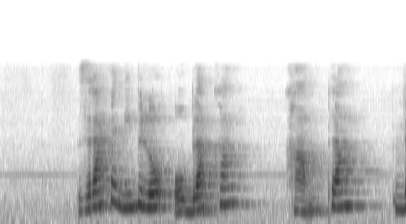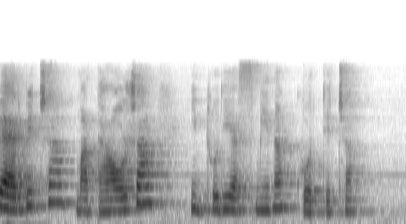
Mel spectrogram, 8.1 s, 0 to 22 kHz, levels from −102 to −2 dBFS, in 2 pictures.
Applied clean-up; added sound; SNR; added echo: none; none; none; none.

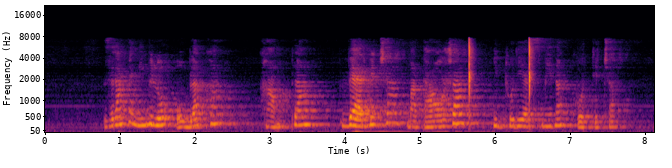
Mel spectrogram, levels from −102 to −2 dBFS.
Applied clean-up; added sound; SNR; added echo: none; Finger snapping; -5 dB; reverberation time 1.2 s.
